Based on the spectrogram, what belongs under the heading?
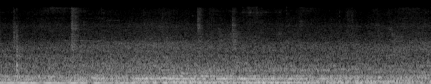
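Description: Car engine idling with a steady low hum; a higher droning tone swells about a second in and eases off again.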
